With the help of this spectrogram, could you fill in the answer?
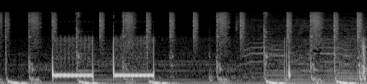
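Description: Phone line ringing as a radio show calls a listener back: two steady electronic ring tones, each about half a second long, sound in quick succession over a thumping beat in the background, with no one speaking.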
